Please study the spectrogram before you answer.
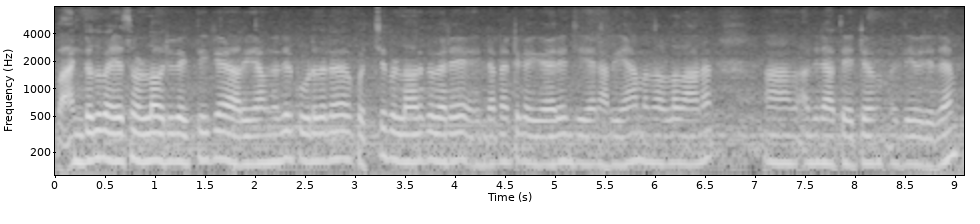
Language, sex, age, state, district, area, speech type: Malayalam, female, 30-45, Kerala, Pathanamthitta, rural, spontaneous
